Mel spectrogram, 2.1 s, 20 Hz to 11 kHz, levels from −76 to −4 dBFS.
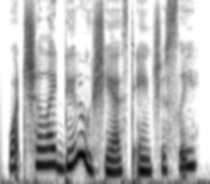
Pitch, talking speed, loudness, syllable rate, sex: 240 Hz, 200 wpm, -14 LUFS, 5.3 syllables/s, female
